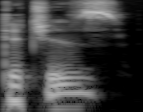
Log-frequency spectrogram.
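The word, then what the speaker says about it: Dyches: got it right now we have dishes d-y-c-h-e-s ditches and boyd's 2017 paradigm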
